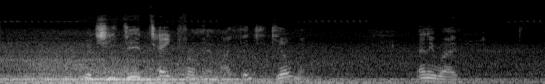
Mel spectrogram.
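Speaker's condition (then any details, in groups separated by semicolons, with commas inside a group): No condition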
